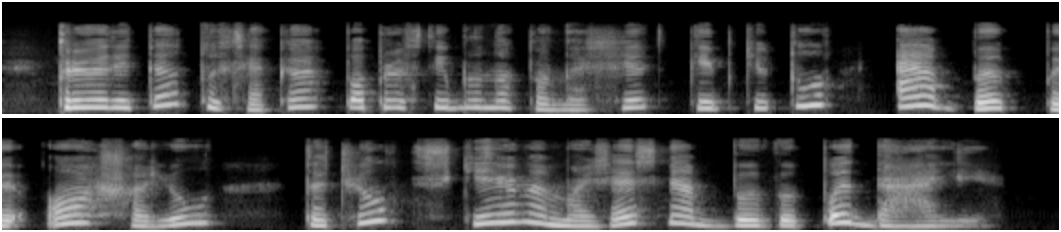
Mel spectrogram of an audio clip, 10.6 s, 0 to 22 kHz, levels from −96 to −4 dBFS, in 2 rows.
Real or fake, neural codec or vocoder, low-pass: fake; autoencoder, 22.05 kHz, a latent of 192 numbers a frame, VITS, trained on one speaker; 9.9 kHz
